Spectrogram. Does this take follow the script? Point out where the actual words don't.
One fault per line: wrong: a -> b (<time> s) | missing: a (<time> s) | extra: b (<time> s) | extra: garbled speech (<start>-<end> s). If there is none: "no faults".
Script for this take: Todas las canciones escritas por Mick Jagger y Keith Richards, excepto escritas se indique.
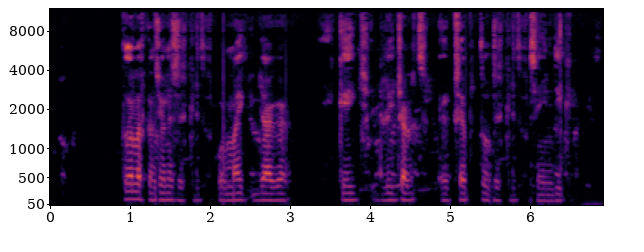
no faults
